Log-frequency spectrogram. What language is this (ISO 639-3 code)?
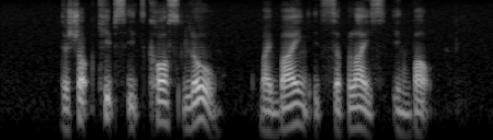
eng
